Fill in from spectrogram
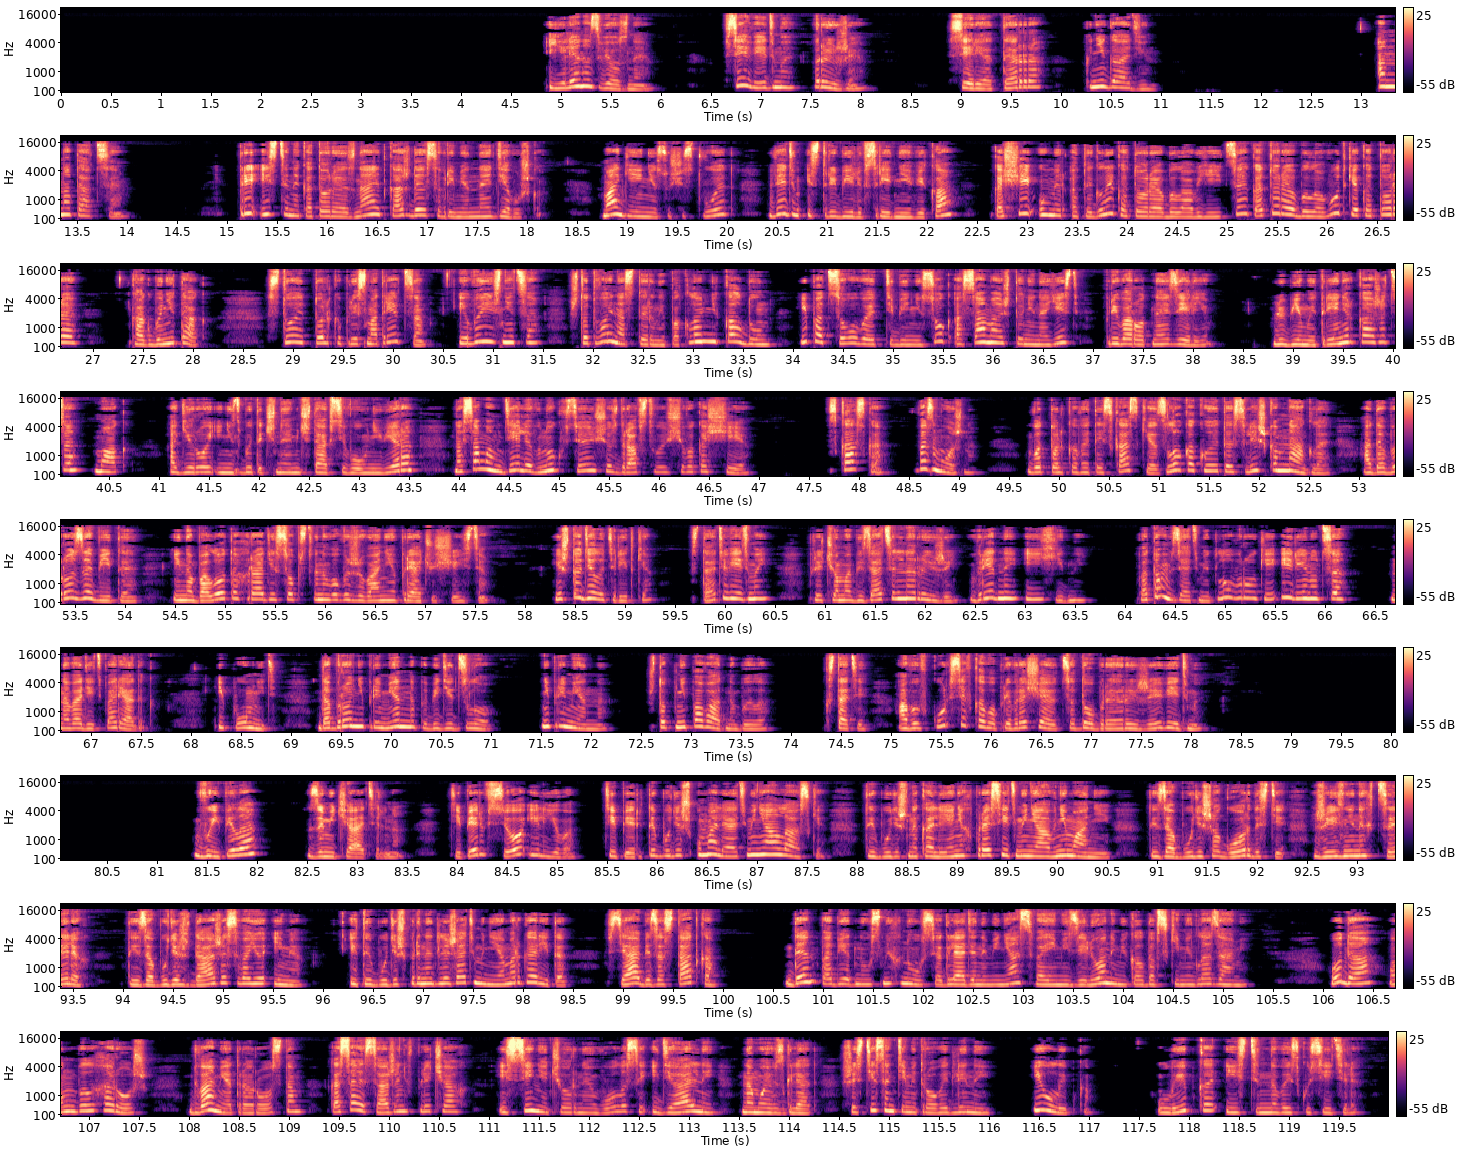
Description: Аудиокнига Все ведьмы – рыжие - купить, скачать и слушать онлайн | КнигоПоиск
